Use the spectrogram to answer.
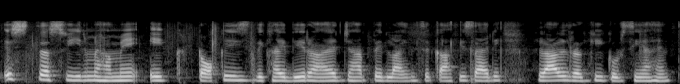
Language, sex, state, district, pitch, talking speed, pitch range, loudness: Hindi, female, Chhattisgarh, Raigarh, 175 Hz, 185 wpm, 170-185 Hz, -17 LUFS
